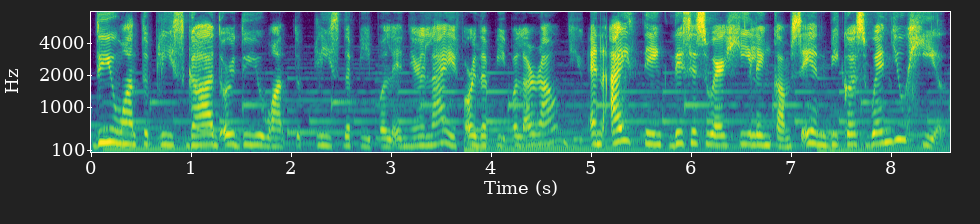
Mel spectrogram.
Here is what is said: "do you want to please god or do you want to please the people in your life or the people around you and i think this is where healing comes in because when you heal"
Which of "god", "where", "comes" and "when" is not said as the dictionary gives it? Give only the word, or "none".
comes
